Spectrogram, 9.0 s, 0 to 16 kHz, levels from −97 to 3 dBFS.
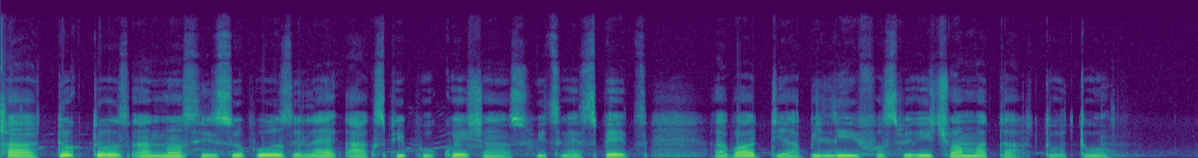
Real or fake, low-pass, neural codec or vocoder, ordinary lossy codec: real; 14.4 kHz; none; none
